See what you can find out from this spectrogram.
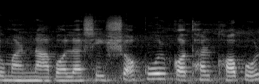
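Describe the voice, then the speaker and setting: Over noticeable background noise, a woman speaks in a calm tone. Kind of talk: emotional spoken-word voiceover. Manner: soft, calm, heartfelt.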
